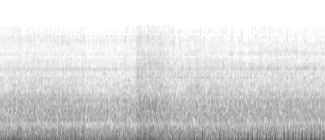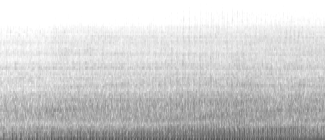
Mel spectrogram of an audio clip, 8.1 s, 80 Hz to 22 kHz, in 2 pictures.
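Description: A 2021 Harley-Davidson Iron 1200 Sportster motorcycle being ridden, a loud steady engine drone with wind rush and a rising pitch toward the end, no voices.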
